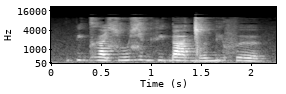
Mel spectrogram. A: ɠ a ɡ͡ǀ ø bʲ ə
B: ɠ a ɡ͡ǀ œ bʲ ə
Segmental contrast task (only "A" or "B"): A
